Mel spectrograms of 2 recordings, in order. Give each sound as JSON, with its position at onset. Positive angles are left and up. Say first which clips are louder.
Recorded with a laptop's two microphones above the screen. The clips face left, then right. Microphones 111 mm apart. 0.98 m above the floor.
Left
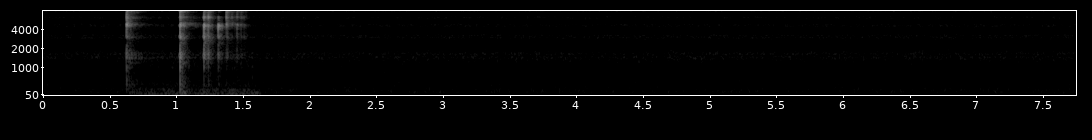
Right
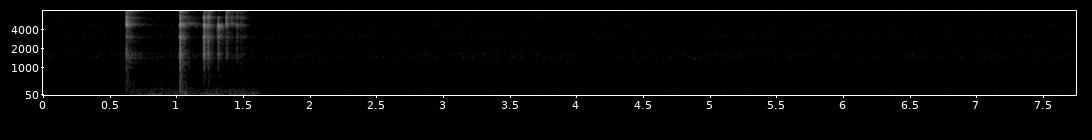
{"t": 0.6, "sound": "a clink", "louder": "even", "side_deg": 10, "distance_m": 0.7}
